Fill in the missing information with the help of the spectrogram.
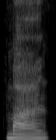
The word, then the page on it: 满: mǎn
